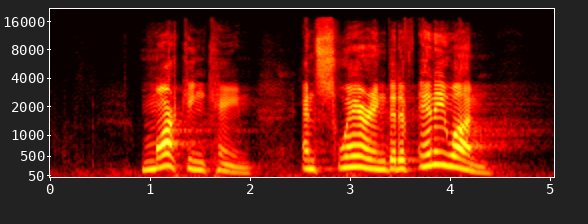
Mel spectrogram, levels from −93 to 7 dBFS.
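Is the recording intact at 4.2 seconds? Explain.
Yes, at 4.2 seconds the speech plays through intact, with no dropout, click, distortion or other fault at that point.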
